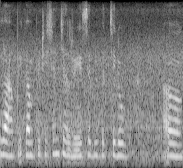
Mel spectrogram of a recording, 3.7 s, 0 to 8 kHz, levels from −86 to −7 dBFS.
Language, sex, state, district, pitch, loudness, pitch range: Hindi, female, Bihar, Muzaffarpur, 230 Hz, -19 LUFS, 220-240 Hz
